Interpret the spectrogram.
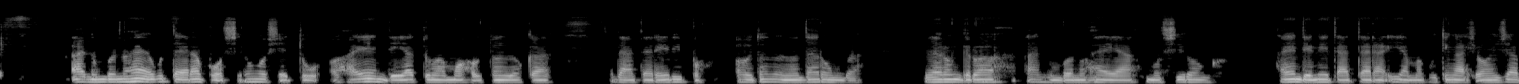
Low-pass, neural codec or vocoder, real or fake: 9.9 kHz; none; real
